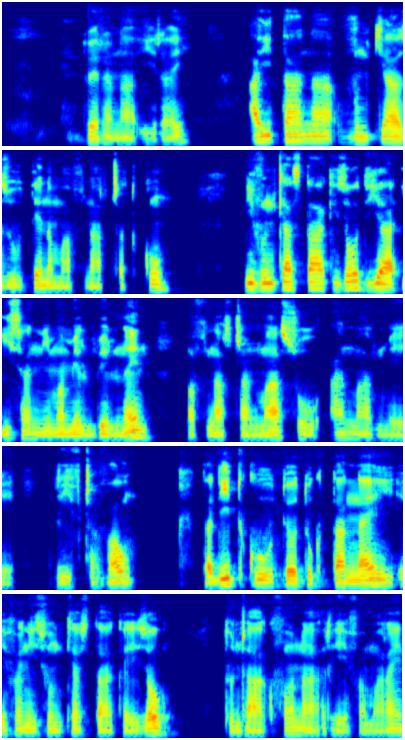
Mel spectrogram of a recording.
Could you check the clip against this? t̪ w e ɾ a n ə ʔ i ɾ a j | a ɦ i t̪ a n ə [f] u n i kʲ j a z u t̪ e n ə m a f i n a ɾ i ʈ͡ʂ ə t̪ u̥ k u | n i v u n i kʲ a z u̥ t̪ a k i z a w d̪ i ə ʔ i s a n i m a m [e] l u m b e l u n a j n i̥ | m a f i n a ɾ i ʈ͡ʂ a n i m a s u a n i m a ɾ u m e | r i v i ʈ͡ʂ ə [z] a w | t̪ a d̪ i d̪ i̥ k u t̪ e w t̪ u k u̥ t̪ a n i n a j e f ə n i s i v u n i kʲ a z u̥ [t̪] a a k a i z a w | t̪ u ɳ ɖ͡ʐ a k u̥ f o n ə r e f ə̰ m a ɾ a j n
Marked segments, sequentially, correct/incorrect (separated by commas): incorrect, correct, incorrect, correct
